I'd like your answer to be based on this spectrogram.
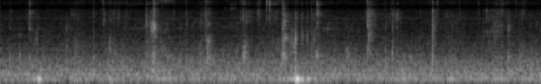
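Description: Someone eats a Domino's Black Tiger shrimp pizza, with quiet crisp bites and soft chewing crunches scattered irregularly over a faint room background, one sharper bite standing out midway, close and without talk.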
